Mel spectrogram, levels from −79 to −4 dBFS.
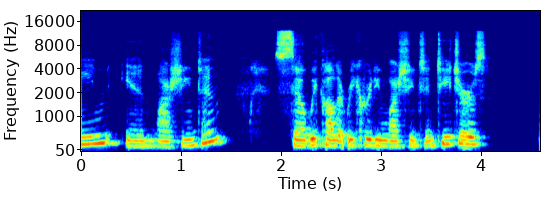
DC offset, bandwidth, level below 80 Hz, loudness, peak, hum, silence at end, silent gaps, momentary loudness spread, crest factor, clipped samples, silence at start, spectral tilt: under 0.1%; 12.5 kHz; -68 dBFS; -26 LUFS; -12 dBFS; none; 0.55 s; none; 7 LU; 16 dB; under 0.1%; 0 s; -4.5 dB/octave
